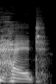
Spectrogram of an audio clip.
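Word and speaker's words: had: डी इसको पढ़ते हैं हैड ऐसे हैड जब दो कंसोनेंट्स के बीच में ए होता है तो ए का उच्चारण ऐ की मात्रा के रूप में तो एच से आपका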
